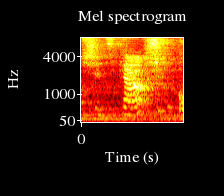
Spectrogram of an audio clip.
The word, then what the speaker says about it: Chéticamp: And how do you pronounce it? You say Oh, Chéticamp.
